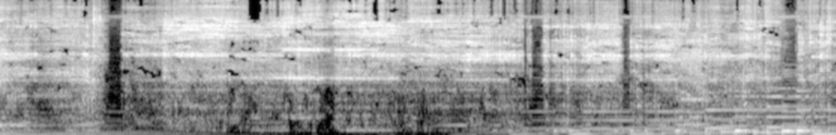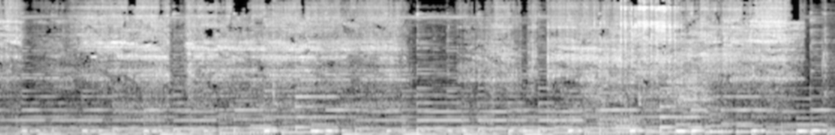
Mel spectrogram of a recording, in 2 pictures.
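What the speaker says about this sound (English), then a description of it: "This was done with a bowl gouge, mainly shear scraping, removing as much material as I dare." Bowl gouge shear scraping the inside of a sapele segmented vase on a woodturning lathe: a continuous rasping, rubbing scrape over a steady machine hum, loud and close, with no talking.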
